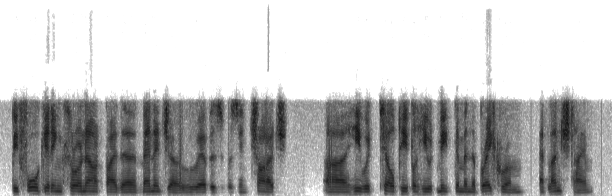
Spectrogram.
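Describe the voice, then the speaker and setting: A man speaks at a fairly quick pace and a fairly low pitch. He has a slight South African accent. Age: 60s. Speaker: clown and stilt walker. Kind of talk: interview. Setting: phone call. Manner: halting, many fillers.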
